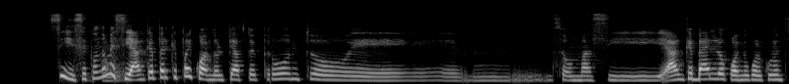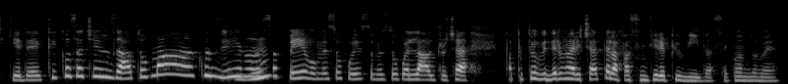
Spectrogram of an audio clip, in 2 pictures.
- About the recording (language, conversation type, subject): Italian, podcast, Qual è un ricordo legato al cibo che ti emoziona?
- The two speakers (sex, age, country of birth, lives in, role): female, 60-64, Italy, Italy, host; female, 65-69, Italy, Italy, guest
- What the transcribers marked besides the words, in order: drawn out: "ehm"; drawn out: "si"; put-on voice: "Che cosa ci hai usato? … ho messo quell'altro"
